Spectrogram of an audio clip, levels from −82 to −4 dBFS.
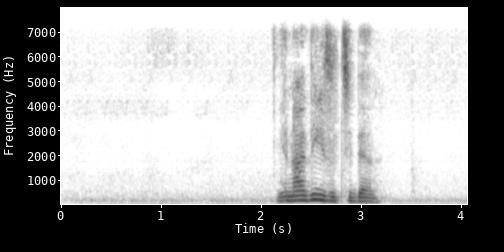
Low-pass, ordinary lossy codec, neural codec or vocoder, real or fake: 7.2 kHz; Opus, 64 kbps; codec, 16 kHz, 1.1 kbps, Voila-Tokenizer; fake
